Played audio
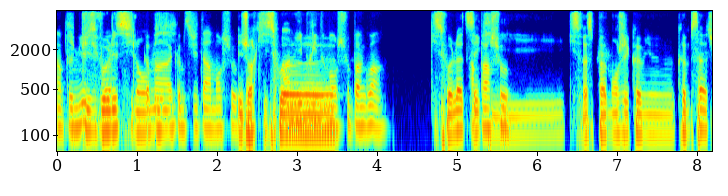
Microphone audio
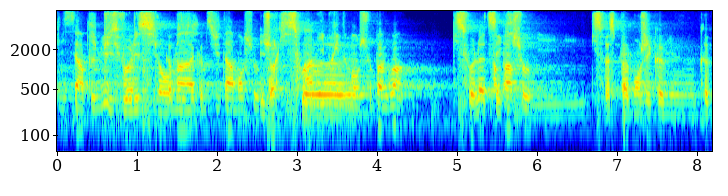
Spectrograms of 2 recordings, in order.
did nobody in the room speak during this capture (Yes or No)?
Yes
